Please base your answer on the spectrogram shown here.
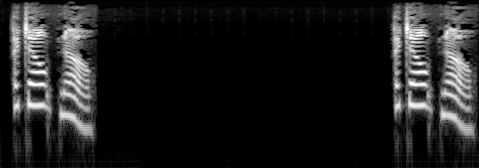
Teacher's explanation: لاحظ كيف يختفي الصوت ت تقريبا من كلمة don't حين تنطق مجاورة لكلمات أخرى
